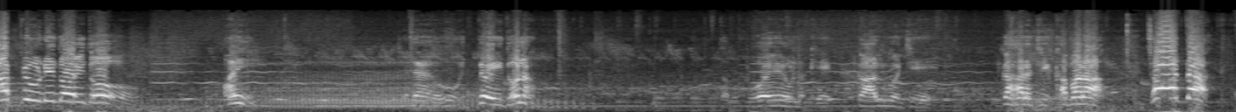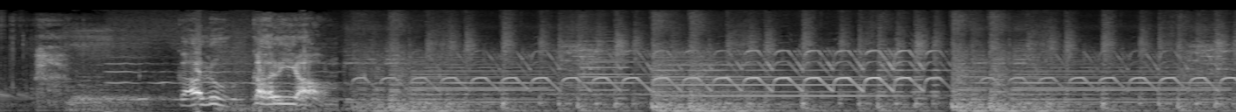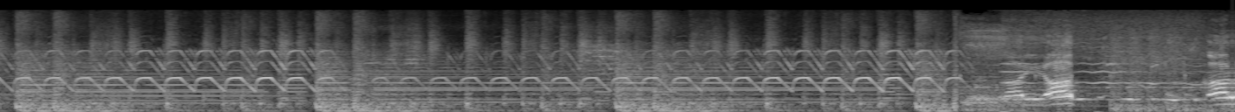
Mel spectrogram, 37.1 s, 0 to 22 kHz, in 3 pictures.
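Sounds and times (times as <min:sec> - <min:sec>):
police siren wailing: 0:00.0 - 0:37.0
background music with held chords: 0:13.2 - 0:37.0.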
